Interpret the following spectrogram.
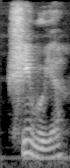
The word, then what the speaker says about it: Shibuya: done with day five and then day six shabuya and Harajuku where I bought this shirt Shibuya so uh it's actually pronounced Shibuya yes I actually am aware of that but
